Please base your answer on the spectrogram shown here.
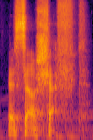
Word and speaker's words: Gesellschaft: I feel like that's going to be important in the future to learn how to pronounce that. Gesellschaft. Gesellschaft.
